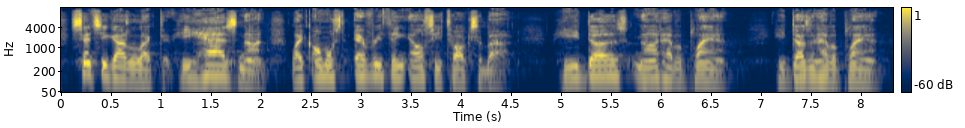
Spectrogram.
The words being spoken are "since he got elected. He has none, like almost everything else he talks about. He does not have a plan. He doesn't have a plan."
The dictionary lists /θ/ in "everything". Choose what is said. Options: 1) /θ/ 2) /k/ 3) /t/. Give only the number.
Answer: 1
